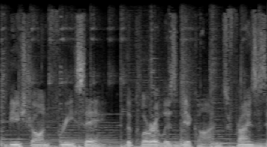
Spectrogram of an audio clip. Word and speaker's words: Bichon Frise: The Bichon Frise, pronounced Bichon Frise, the plural is Bichons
